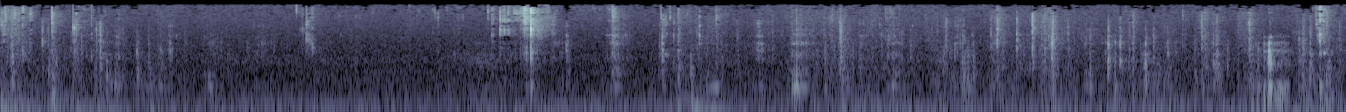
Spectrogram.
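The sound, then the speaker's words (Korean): Popcorn being chewed and crunched in a steady run of many small, irregular crisp bites and clicks, all faint, with a couple of slightly louder crunches and no talking. “저는 지금 팝콘을 먹고 있고요.”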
